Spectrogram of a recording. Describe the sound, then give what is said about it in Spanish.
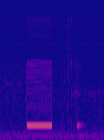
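A telephone tone sounds as a phone call cuts off: one steady, mid-pitched beep lasting about half a second, then a much shorter beep after a pause, both fairly faint. “Ahora se cortó, pero bueno, ya agarraremos la llamada.”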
